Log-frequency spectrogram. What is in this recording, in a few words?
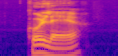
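"colère", French; Mots francais phonemes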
